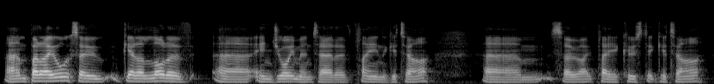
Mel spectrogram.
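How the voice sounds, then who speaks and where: An older man with a British accent, giving a measured, casual interview as a regional executive. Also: medium pitch. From United Kingdom. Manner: measured, frequent ums and self-restarts. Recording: muffled lo-fi recording.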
